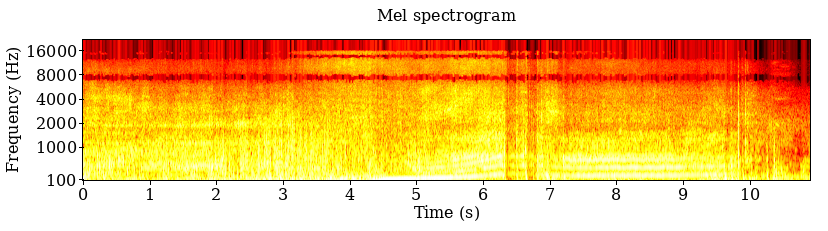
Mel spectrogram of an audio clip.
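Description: Fifth-generation Honda Civic hatchback accelerating away, the engine revs climbing steadily through a gear. A brief break for a gear change comes about six seconds in. The engine then runs at steady high revs and fades near the end as the car draws off.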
